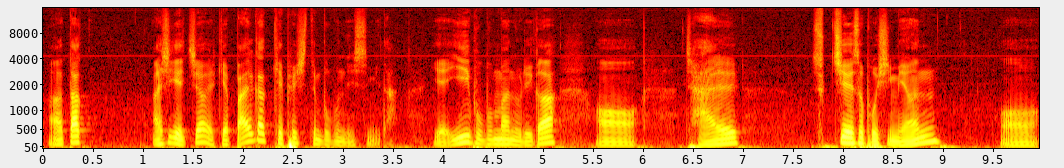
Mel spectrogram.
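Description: A man teaching pronunciation in a patient lesson, repeating each sound clearly for students to copy. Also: mid-range voice, darkish tone, no echo. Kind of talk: explanatory lesson with modelled sounds.

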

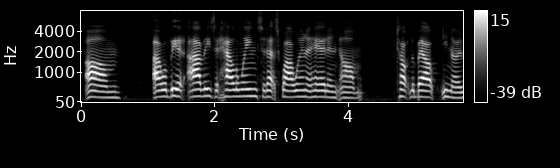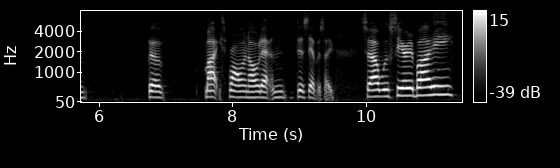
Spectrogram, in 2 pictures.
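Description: A woman's voice: mid-range voice, fairly even intonation, moderate pace, fairly bright tone, clear, resonant tone. A woman hosting her own vlog, chatting casually at home into a handheld camera, rambling with lots of fillers. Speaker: vlogger host.

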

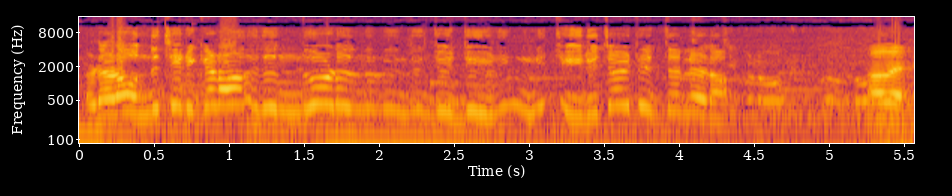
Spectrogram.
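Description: A young woman at a crowded house-warming party, coaxing a baby with high-pitched baby talk into a handheld phone. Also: animated, brisk. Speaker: vlogger. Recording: party crowd chatter behind.

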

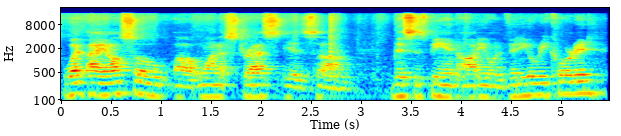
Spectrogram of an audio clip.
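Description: A male state police investigator running a formal interrogation, halting with many uhs and ums, heard on an interrogation-room tape recording. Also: medium pitch, fairly even intonation, a little mellow. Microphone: fixed room camera mic. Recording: roomy, distant, faint hiss.

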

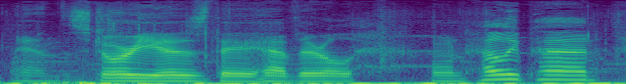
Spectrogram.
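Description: A man presents a travel vlog in a casual, conversational way, with a mid-pitched voice. He addresses his viewers informally as he shows them around. Clear background music plays behind him. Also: animated, normal speed, a bit bright. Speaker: travel vlogger.

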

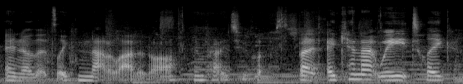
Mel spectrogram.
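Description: She's in her twenties, a beauty vlogger doing a casual haul from a house's upstairs hallway, sitting near her camera's mounted mic with music in the background. Her mid-range voice is creaky and moderately paced, scratchy and blocked up from a cold, and she laughs often.

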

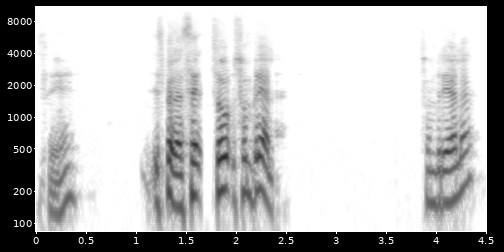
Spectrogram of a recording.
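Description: A man instructs a computer class, walking his student through each click and repeating himself as he goes. His voice sits somewhat high and is mellow. The dry, dull lo-fi recording gives it a flat, close quality. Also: takes it slowly, no room sound. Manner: directive, repeats instructions step by step.

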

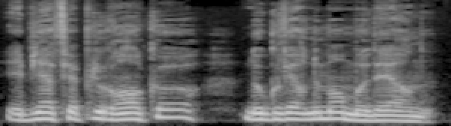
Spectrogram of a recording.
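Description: A man's voice: medium pitch, normal speed, dark tone, pitched above the performer's own voice, close to an everyday voice. A man reading the lines of an intense young man who philosophizes grandly at a drunken feast. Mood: declaiming.

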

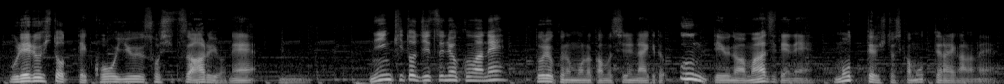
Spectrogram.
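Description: A man's voice: on the low side, big pitch swings, a little fast, soft background music. A man with a Kansai accent chatting casually and joking while streaming a game. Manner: chatty, joking, teasing asides. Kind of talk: casual gameplay commentary.

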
